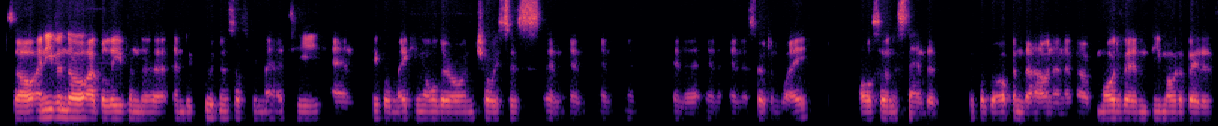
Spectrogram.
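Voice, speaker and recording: A man from Belgium speaks earnestly as a panelist, often repeating words as he works through his point. His delivery is flat and monotone. The recording sounds dull and dry. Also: mid-range voice, fast talker, dry recording. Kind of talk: panel discussion.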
